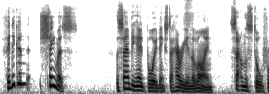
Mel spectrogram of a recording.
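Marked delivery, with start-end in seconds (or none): 0.1-1.6 high, slow calling out of a name; formal name call across a hall; roll call. A narrator's reading. Teacher calling the roll of names.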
